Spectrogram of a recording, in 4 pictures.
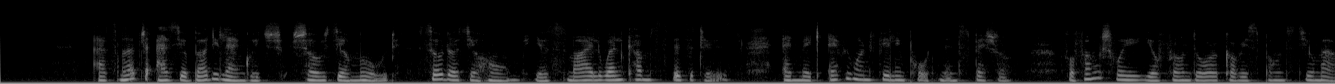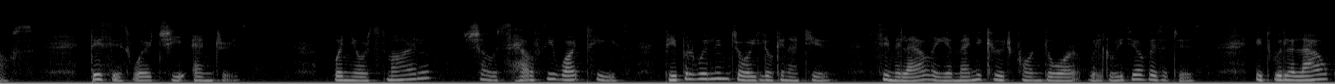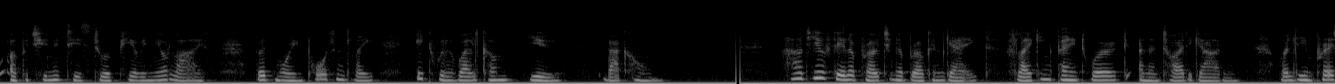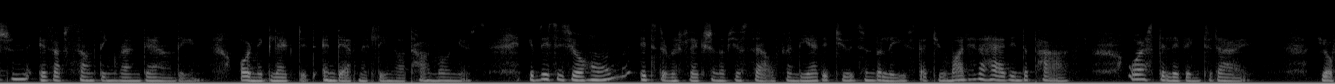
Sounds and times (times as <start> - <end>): Speech: 0.9 - 15.8, 16.7 - 33.3, 34.6 - 52.6, 53.2 - 53.4.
